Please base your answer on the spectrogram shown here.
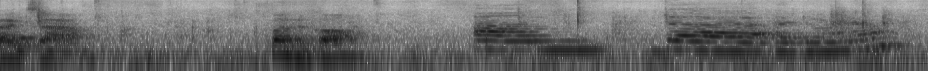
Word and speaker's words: Adorno: The Adorno, is that how you say it?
